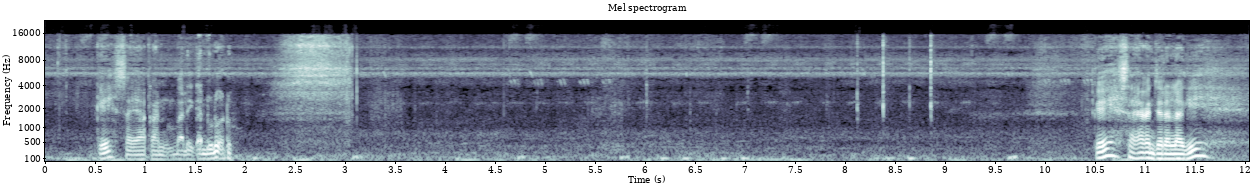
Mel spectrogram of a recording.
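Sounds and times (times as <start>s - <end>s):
crickets and insects chirping: 0.0s - 12.0s
sharp clicks: 6.0s - 9.1s.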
